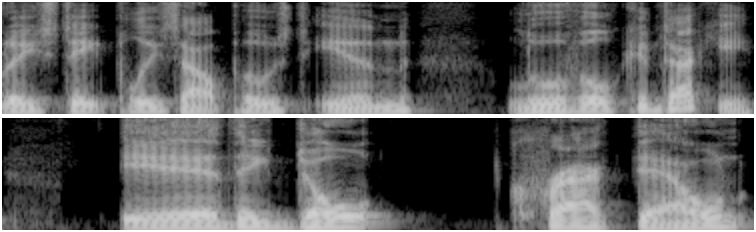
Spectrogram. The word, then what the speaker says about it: Louisville: notice my proper pronunciation Louisville Louisville sounds like I got marbles in my mouth Louisville Louisville Kentucky Louisville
